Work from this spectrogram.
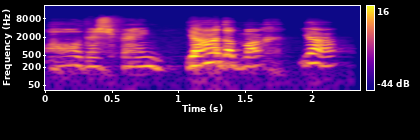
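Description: A man playing an eager, naive and excitable boy in a Dutch children's radio play. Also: sits high, a little slow, creaky, husky, full character voice. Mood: eager, surprised.

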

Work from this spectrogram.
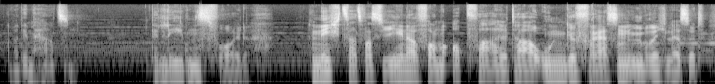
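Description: A man's voice: mid-range voice, animated, a little slow, natural voice. Man acting a bitter, declamatory balloonist, music underneath. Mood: scornful. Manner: declamatory, theatrical, ironic. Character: bitter, misanthropic male balloonist, eloquent and world-weary. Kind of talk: German radio play monologue.

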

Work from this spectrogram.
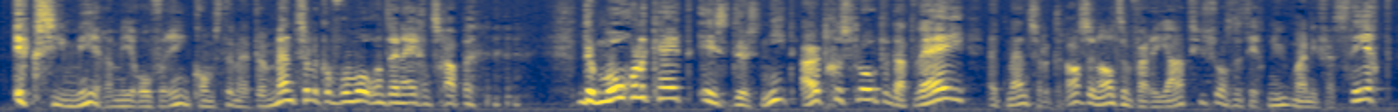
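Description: A learned man of science, courteous and pedantic. His voice is very raspy and fairly high, with lively swings as he explains in formal phrases. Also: a little fast, full character voice. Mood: fascinated. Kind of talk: radio play acting.

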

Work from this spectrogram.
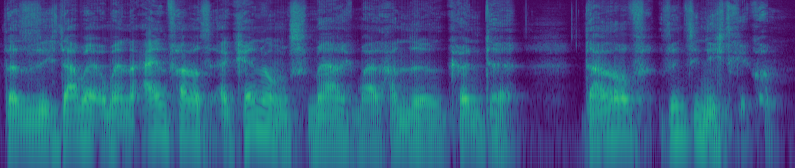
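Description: An actor playing a shrewd, all-knowing informant in a radio play, lecturing in a pedantic, sardonic way. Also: male voice, deep voice, animated, normal speed. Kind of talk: German radio play acting.

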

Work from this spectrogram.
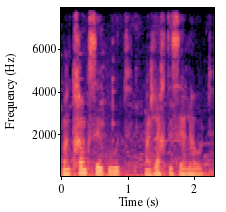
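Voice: medium pitch, fairly even intonation, unhurried, music in the background, a crowd in the background, lightly acted. A performer as a composed literary narrator, reading scripted narration in a radio drama. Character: composed literary narrator of a nineteenth-century novel.

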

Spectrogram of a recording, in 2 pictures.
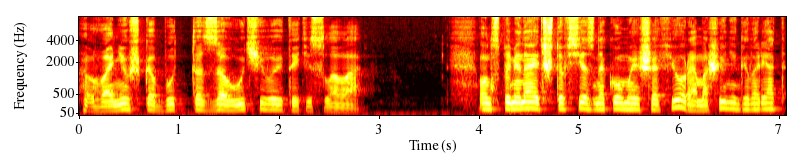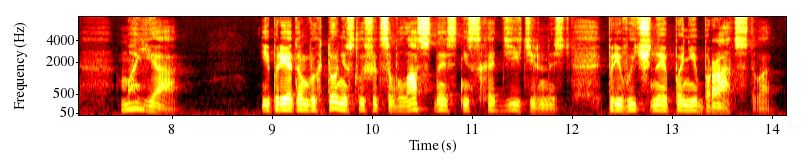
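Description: An actor narrating a Soviet radio play in a lyrical, literary way, with measured, expressive phrasing. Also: male voice, mid-range voice, natural voice. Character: male storyteller, lyrical and unhurried.

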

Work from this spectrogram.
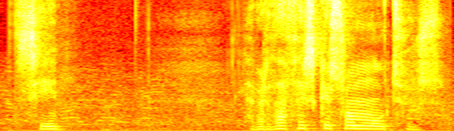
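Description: A woman's voice: low voice, fairly even intonation, a little slow. An actress playing a patient, idealistic mother explaining things earnestly to her child in a radio drama. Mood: patient, wary. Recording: busy outdoor street crowd behind.

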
